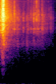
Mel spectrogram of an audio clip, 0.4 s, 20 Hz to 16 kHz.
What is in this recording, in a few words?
SHKR LEGG, Synclavier Percussion; Synclavier Percussion 2; World & Orchestral; ILIO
